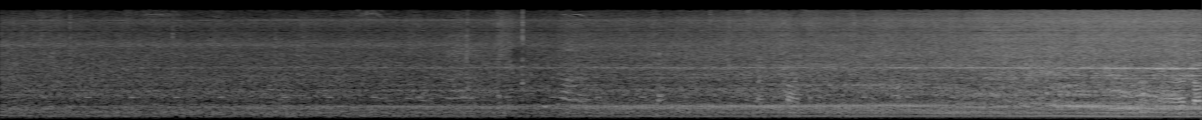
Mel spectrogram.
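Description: A steady motor hum that grows gradually louder, with faint voices coming in near the end.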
